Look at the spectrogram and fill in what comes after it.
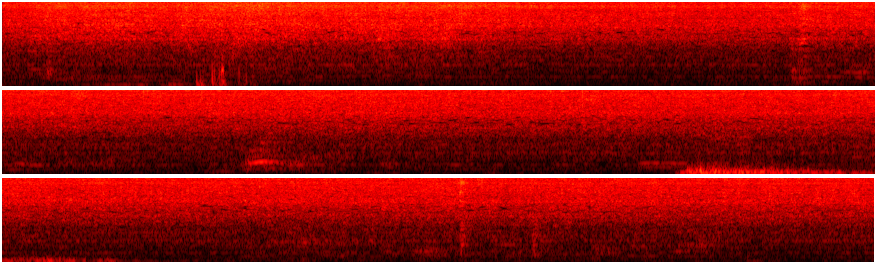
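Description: Grated tomato and turmeric masala sizzling steadily in hot oil in a kadai, with a spatula stirring briefly at the start. A dull low thump about eight seconds in.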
